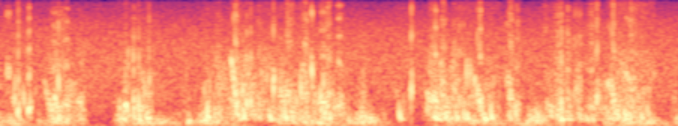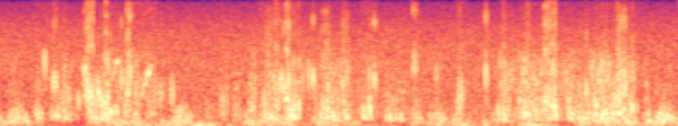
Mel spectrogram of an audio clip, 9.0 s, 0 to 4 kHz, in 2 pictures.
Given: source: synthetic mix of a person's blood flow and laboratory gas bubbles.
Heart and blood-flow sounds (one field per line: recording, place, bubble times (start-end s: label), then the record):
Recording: Doppler ultrasound of blood flow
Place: precordium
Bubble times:
0.03-0.24 s: bubbles
0.28-0.60 s: bubbles
0.76-1.05 s: bubbles
1.33-2.39 s: bubbles
2.62-2.79 s: bubbles
2.81-3.48 s: bubbles
3.61-4.38 s: bubbles
4.74-5.71 s: bubbles
5.97-6.03 s: bubbles
6.24-7.33 s: bubbles
7.55-7.66 s: bubbles
7.73-8.79 s: bubbles
From the record:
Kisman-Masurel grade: 444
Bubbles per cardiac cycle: continuous sound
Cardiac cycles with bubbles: 100%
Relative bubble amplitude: maximal (0.775 to 0.999)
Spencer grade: 4 (maximum detectable bubble signal sounding continuously throughout systole and diastole of every cardiac period, and overriding the amplitude of the normal cardiac signals)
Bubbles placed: only in the low amplitude regions of the cardiac cycle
